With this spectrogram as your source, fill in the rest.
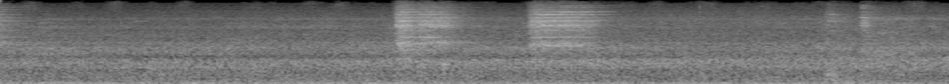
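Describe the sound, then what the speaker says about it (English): A train rumbles past in the gloom beside a fishing spot, a loud steady roar of wheels on rails with a couple of brief high squeals, filling the whole stretch. "Very atmospheric with another train rumbling by in the gloom."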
